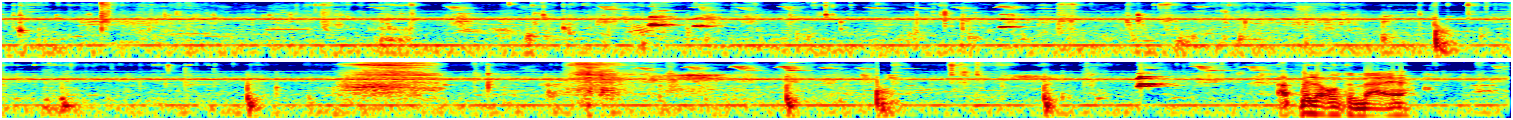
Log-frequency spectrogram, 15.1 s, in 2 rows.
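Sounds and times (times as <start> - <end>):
chewing and lip-smacking: 0.0 - 9.2, 9.8 - 13.9
faint hum: 0.0 - 15.0
short hissing: 9.2 - 11.4.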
